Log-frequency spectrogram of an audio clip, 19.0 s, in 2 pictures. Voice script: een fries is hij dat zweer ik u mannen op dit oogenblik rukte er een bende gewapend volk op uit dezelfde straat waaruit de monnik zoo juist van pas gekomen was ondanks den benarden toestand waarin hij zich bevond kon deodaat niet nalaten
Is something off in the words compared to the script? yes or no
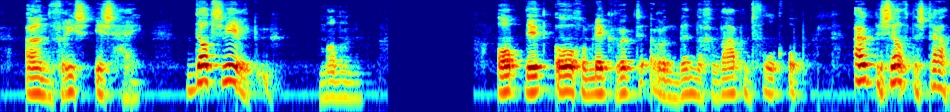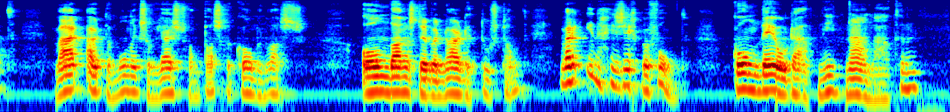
no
